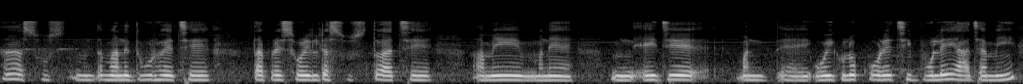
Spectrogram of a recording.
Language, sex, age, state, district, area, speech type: Bengali, female, 45-60, West Bengal, Purba Bardhaman, rural, spontaneous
